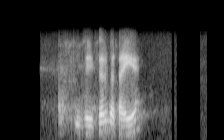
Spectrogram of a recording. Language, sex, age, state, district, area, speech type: Hindi, male, 18-30, Madhya Pradesh, Seoni, urban, conversation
